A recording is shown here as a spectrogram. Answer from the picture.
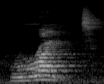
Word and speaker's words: write: I can read the stories I write. And there's a silent letter at the beginning of write, and it's W.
